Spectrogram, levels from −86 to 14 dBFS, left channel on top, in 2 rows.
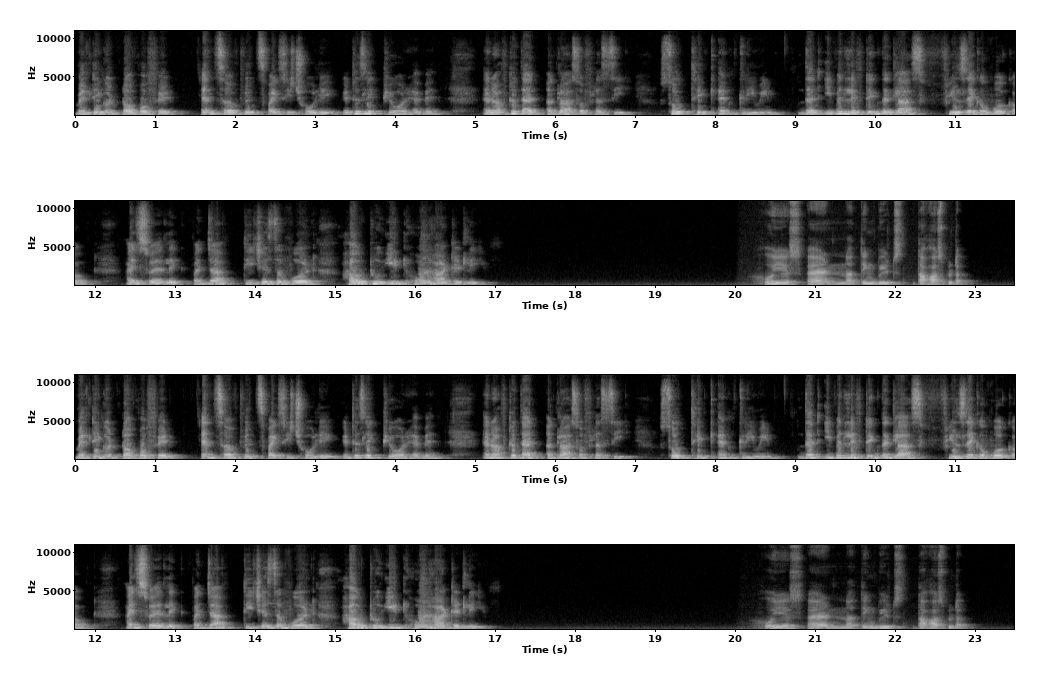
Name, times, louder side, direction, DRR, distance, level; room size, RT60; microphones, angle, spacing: voice 1, 0.0-1.2 1.6-6.9 7.3-10.6 10.9-11.9 12.4-13.6 13.9-16.9, left 2 dB, 35° right, 2 dB, 0.7 m, -18 dB
voice 2, 20.2-22.8, left 2 dB, 40° left, 5 dB, 0.4 m, -21 dB
2.7 x 2.0 x 3.6 m, 0.34 s
head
